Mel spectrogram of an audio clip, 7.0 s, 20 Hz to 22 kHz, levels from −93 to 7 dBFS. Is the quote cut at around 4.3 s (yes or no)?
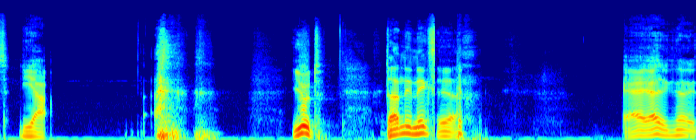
yes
